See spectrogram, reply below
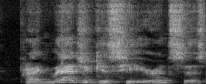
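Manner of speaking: usual speaking voice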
